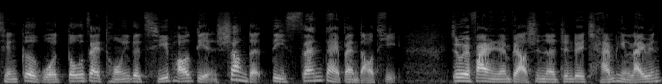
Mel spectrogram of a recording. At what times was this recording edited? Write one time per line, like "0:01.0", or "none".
0:04.4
